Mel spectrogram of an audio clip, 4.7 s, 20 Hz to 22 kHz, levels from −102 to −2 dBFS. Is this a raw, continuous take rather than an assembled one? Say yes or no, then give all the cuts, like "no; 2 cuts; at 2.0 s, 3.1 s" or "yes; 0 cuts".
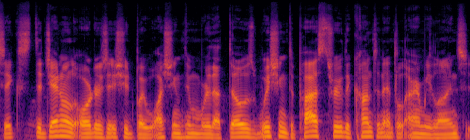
yes; 0 cuts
